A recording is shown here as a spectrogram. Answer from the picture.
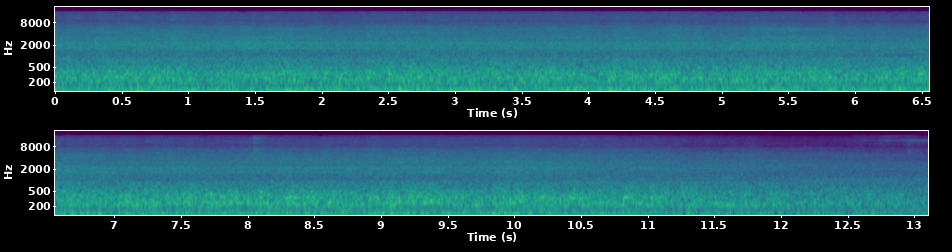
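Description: Container flat wagons of a freight train rolling past close by: a steady rumble of wheels on rail that eases off slightly near the end as the last wagons pull away.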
